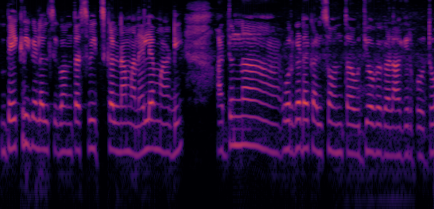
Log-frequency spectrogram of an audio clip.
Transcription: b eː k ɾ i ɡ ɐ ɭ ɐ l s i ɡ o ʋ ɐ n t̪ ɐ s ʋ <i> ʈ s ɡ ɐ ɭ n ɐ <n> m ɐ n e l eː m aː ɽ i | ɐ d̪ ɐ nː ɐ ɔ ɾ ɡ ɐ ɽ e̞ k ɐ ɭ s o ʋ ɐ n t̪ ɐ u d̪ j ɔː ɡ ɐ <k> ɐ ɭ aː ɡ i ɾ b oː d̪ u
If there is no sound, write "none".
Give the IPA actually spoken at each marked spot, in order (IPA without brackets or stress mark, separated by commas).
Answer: iː, none, ɡ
